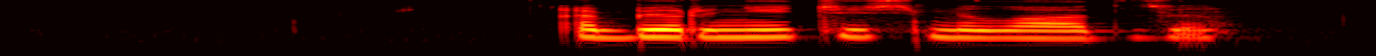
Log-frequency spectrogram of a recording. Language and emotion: Russian, neutral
